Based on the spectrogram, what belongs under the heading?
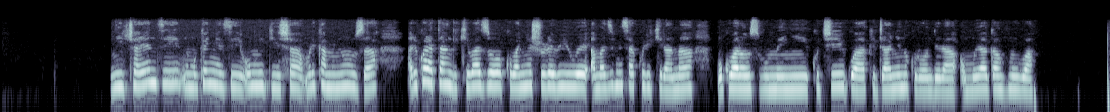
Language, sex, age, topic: Rundi, female, 36-49, education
